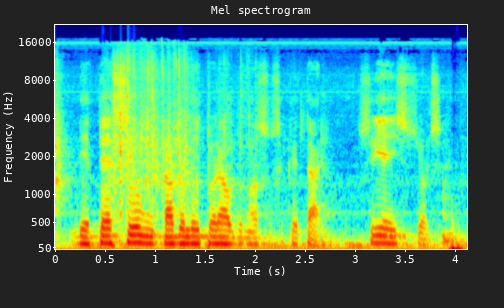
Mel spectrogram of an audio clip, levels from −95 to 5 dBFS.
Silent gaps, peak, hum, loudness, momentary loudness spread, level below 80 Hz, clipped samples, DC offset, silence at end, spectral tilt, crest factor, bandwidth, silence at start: none; 0 dBFS; none; -10 LUFS; 12 LU; -22 dBFS; 0.2%; 9%; 0 s; -6 dB/octave; 10 dB; 17 kHz; 0 s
